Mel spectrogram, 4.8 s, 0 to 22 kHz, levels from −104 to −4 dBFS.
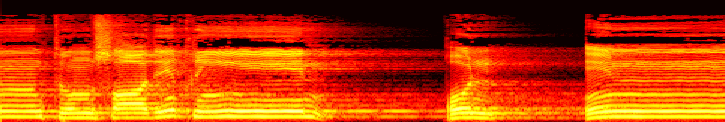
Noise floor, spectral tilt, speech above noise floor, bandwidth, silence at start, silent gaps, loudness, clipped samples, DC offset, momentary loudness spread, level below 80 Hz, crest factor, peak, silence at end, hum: -39 dBFS; -5.5 dB/octave; 21 dB; 13 kHz; 0 s; none; -19 LUFS; under 0.1%; under 0.1%; 21 LU; -62 dBFS; 14 dB; -6 dBFS; 0 s; none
